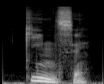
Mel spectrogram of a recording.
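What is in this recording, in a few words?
Spanish, female; fifteen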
